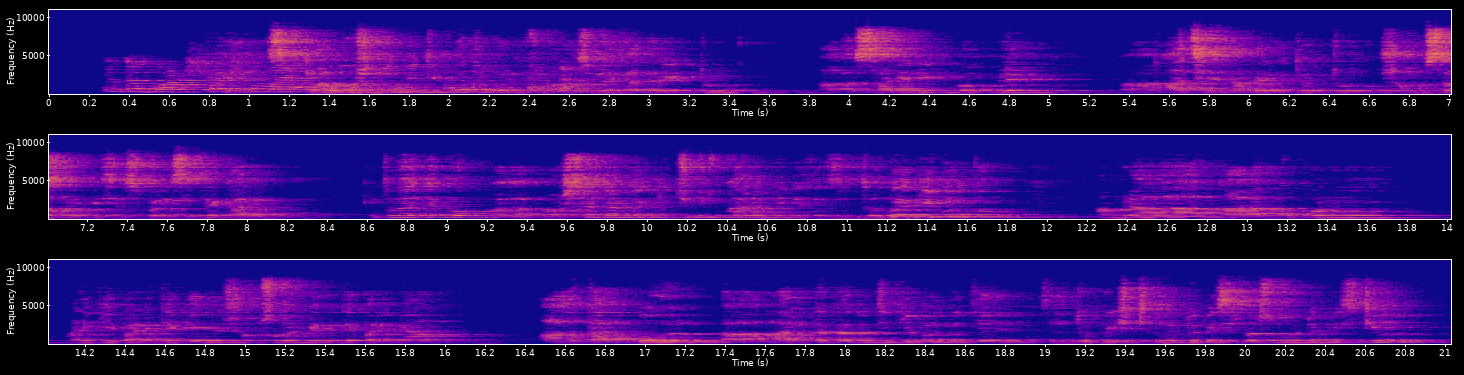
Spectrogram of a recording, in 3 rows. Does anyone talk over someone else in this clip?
Yes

